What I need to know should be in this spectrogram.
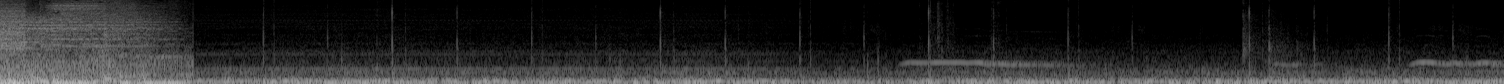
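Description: Footsteps tap quickly and steadily on a hard path.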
